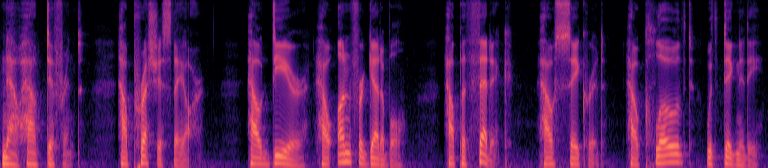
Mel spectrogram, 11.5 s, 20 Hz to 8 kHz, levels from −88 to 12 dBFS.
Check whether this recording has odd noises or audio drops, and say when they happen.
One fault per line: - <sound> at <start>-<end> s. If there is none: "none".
none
